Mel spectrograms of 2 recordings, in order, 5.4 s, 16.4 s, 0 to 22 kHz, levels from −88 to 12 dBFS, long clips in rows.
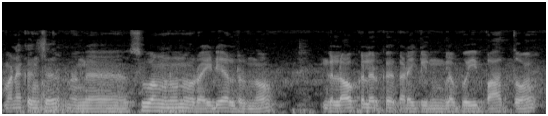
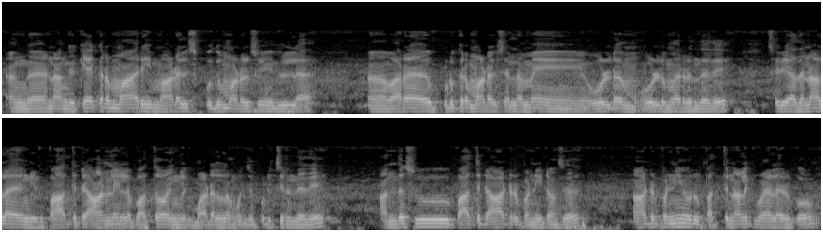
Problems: constant background noise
